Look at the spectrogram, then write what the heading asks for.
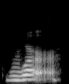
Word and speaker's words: were: What is the difference between where, for example, where do you live, dove, and the verb be, which is pronounced were?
